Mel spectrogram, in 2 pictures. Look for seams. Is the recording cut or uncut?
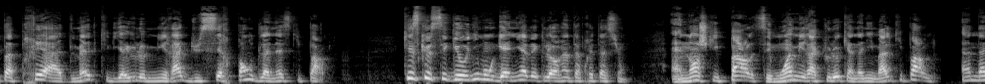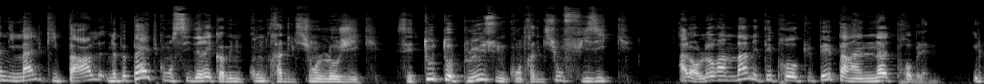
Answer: uncut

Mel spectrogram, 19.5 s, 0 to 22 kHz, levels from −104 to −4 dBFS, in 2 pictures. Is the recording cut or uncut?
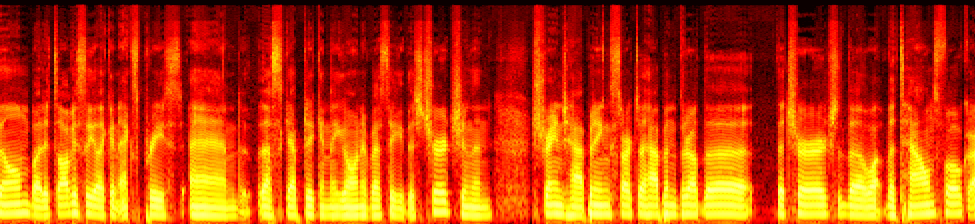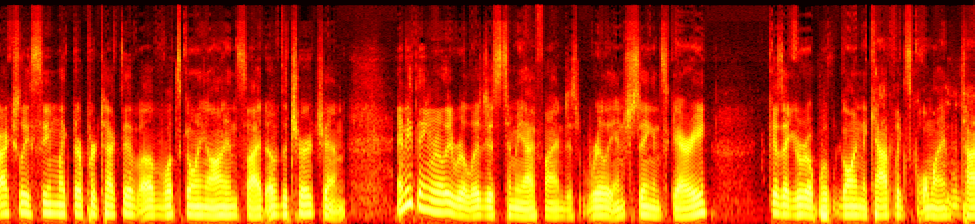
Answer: uncut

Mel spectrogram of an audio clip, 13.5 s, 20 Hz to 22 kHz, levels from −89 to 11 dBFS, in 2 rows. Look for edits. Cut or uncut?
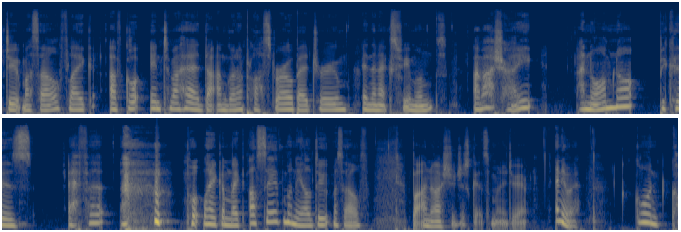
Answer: cut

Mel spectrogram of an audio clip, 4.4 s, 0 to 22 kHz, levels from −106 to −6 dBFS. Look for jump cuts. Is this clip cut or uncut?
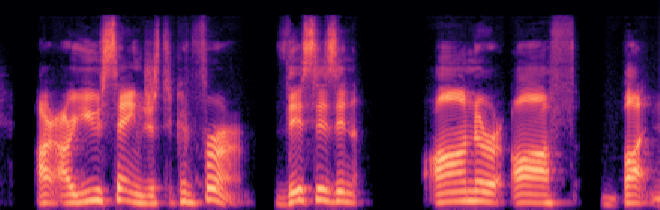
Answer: cut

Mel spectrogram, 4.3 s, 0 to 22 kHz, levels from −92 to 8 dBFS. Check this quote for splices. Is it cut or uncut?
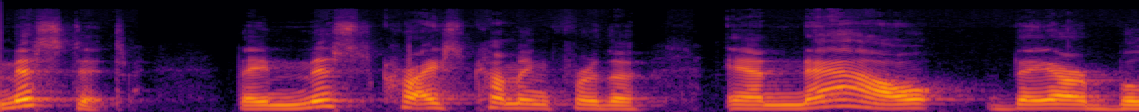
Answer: cut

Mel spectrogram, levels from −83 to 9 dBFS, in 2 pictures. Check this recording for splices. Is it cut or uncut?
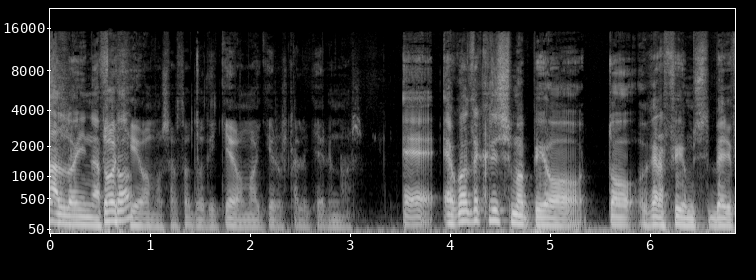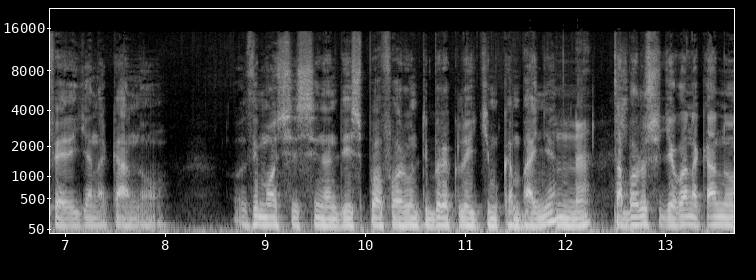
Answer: cut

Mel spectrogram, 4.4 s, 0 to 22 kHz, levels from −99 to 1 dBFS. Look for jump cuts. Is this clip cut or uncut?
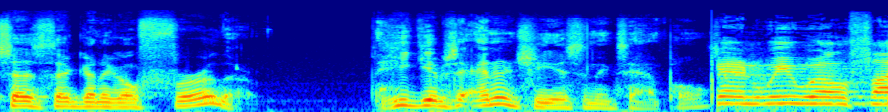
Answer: cut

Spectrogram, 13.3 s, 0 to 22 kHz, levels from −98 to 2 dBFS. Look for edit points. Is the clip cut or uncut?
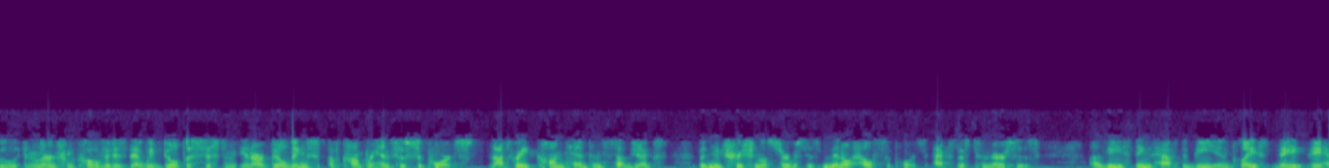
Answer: cut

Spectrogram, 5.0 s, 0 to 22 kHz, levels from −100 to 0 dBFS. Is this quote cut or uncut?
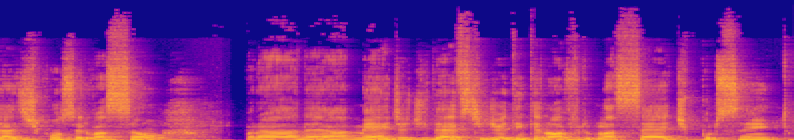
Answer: uncut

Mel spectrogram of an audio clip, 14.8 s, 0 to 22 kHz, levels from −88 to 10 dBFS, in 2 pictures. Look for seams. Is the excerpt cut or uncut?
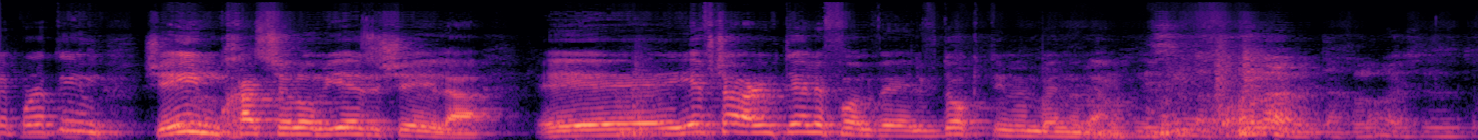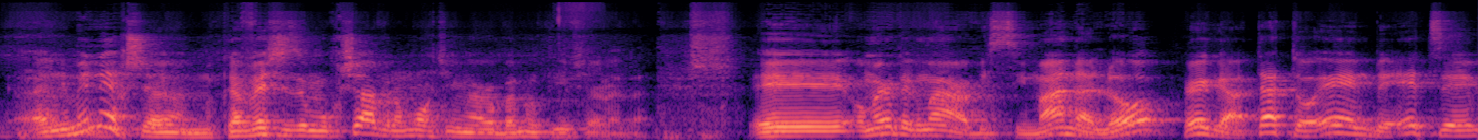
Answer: uncut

